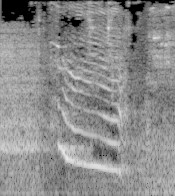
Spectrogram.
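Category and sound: animal, dog yipping and whimpering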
